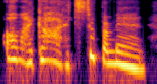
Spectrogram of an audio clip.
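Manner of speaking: high, excited gasp of wonder; star-struck child seeing a hero; amazed kid. Retold or imitated. Dreamer spots Superman overhead, high amazed cry. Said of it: "And I'm like".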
